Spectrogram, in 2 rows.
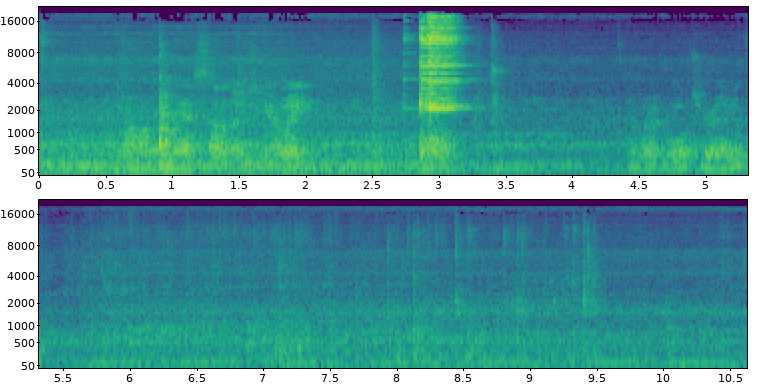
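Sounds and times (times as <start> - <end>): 
speech: 0.6 - 2.2, 4.5 - 5.4
spoon stirring in a cup: 2.8 - 3.3.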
